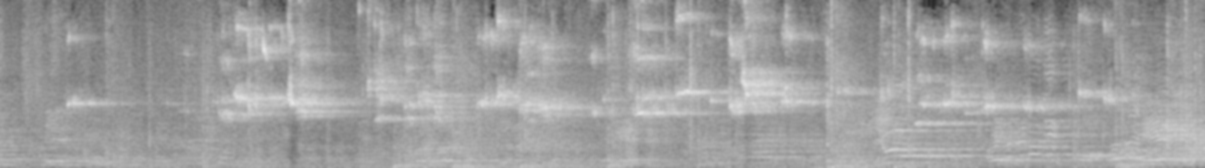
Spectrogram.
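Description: Live basketball play in an echoing sports hall: a ball bouncing on the court, many short, high-pitched sneaker squeaks, and players and spectators calling out.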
